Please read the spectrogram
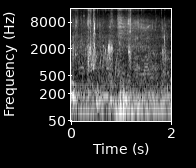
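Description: Shallow seawater lapping and splashing close around people sitting in it, with a few small, sharp splashes.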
